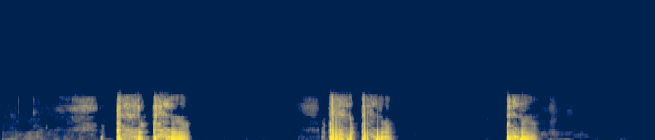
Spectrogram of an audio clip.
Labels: {"expert_labels": [{"quality": "ok", "cough_type": "unknown", "dyspnea": false, "wheezing": false, "stridor": false, "choking": false, "congestion": false, "nothing": true, "diagnosis": "upper respiratory tract infection", "severity": "mild"}], "gender": "female", "respiratory_condition": false, "fever_muscle_pain": false, "status": "healthy"}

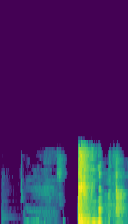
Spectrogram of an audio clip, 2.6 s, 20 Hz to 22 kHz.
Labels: {"expert_labels": [{"quality": "poor", "cough_type": "unknown", "dyspnea": false, "wheezing": false, "stridor": false, "choking": false, "congestion": false, "nothing": true, "severity": "unknown"}], "age": 33, "gender": "male", "respiratory_condition": false, "fever_muscle_pain": false, "status": "healthy"}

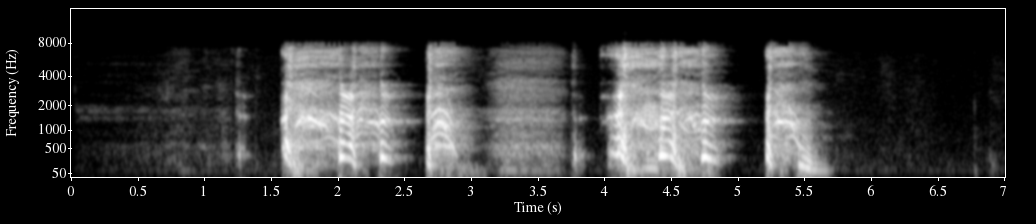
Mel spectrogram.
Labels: {"expert_labels": [{"quality": "good", "cough_type": "dry", "dyspnea": false, "wheezing": false, "stridor": false, "choking": false, "congestion": false, "nothing": true, "diagnosis": "COVID-19", "severity": "mild"}], "age": 52, "gender": "male", "respiratory_condition": false, "fever_muscle_pain": true, "status": "symptomatic"}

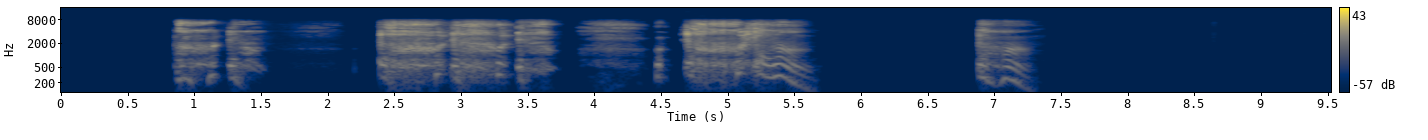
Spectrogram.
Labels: {"expert_labels": [{"quality": "ok", "cough_type": "wet", "dyspnea": false, "wheezing": false, "stridor": false, "choking": false, "congestion": false, "nothing": true, "diagnosis": "COVID-19", "severity": "mild"}]}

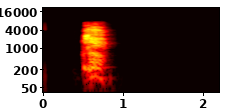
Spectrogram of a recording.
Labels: {"expert_labels": [{"quality": "ok", "cough_type": "dry", "dyspnea": false, "wheezing": false, "stridor": false, "choking": false, "congestion": false, "nothing": true, "diagnosis": "healthy cough", "severity": "pseudocough/healthy cough"}], "age": 18, "gender": "female", "respiratory_condition": false, "fever_muscle_pain": false, "status": "symptomatic"}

